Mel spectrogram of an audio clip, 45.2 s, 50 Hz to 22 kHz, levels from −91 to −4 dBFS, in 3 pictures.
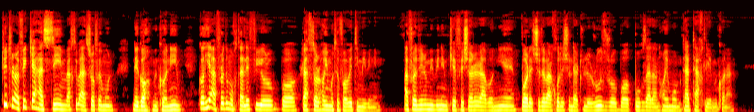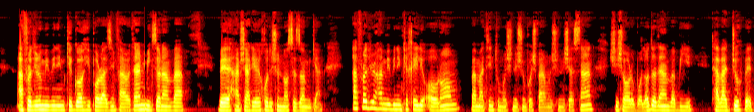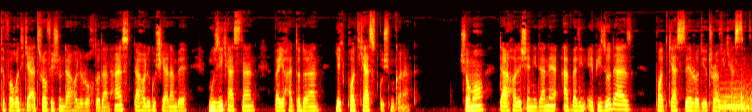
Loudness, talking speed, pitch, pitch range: -19 LUFS, 145 wpm, 135 Hz, 130-150 Hz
